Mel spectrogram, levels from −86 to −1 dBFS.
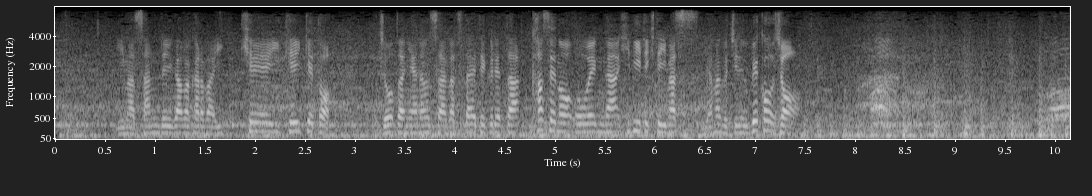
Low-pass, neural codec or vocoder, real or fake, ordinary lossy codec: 7.2 kHz; none; real; none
